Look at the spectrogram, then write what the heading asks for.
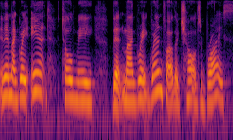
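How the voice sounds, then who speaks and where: With an Alabama accent, a woman talks at a moderate pace. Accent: Southern US (Alabama). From US South, Tuskegee, Alabama. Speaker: author and keynote speaker. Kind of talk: lecture.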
